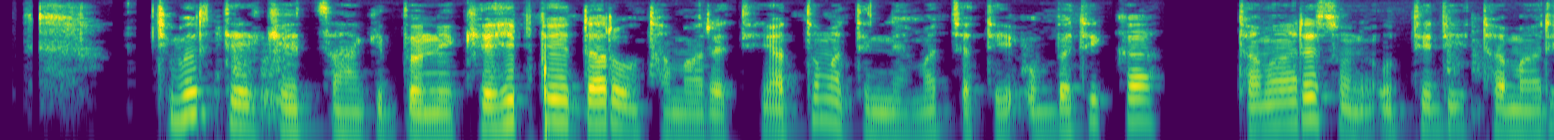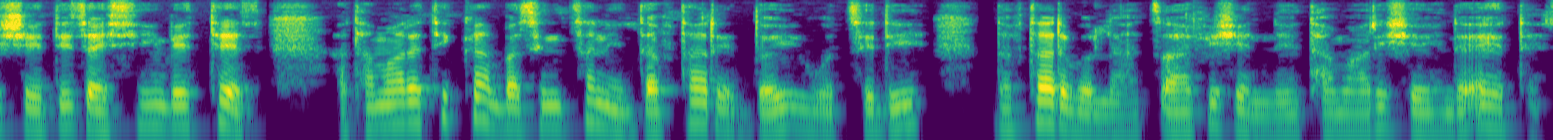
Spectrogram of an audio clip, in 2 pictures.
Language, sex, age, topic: Gamo, female, 18-24, government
